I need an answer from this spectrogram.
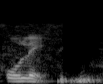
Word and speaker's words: ole: Following accented syllable. So this accent is called ole.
